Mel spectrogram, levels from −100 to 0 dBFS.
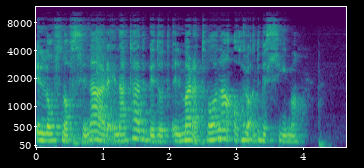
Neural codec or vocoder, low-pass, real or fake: none; 10.8 kHz; real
